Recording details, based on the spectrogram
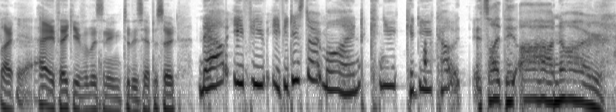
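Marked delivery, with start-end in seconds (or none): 0.4-5.7 hesitant, stumbling, awkward sing-song delivery, pitched up. Mimicking podcasters reaching the selling part of an episode, in a mock selling voice. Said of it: "their voice changes".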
